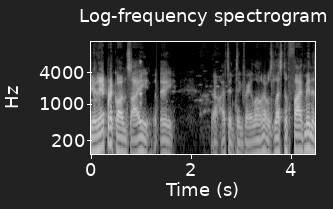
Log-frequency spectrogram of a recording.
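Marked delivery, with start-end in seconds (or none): 0.0-1.7 deliberately bad, put-on Irish accent. Saying the name of a game's leprechaun race: crappy irish accent. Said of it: "crappy Irish accent".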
